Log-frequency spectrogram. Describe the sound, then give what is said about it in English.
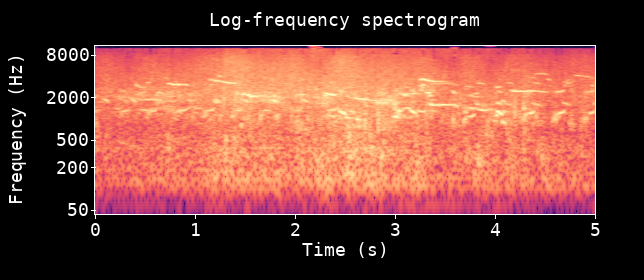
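Steady outdoor waterside ambience at the Seaview Marina in Wellington, aboard a moored 40-year-old fishing boat, with a constant wash of water and wind, scattered bird calls and faint squawks rising and falling throughout. “I'm at the Seaview Marina in Wellington aboard the Conquest, which is uh, a 40 year old fishing boat based here in Wellington.”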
